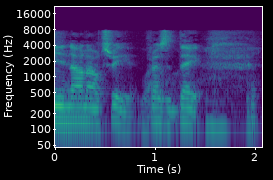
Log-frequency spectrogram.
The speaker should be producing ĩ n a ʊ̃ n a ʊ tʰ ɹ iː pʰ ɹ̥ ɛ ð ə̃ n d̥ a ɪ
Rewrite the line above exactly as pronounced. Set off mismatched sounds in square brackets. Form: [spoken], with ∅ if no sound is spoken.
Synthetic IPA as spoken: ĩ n a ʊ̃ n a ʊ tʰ ɹ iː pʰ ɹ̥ ɛ [z] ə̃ n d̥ [e] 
